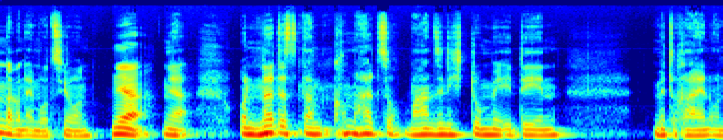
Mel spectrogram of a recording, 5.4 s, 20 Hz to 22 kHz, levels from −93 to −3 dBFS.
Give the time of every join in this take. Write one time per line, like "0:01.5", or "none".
none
